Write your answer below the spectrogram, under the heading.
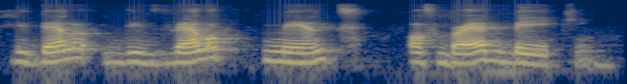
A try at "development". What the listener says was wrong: Yes, much better.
